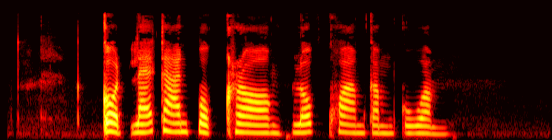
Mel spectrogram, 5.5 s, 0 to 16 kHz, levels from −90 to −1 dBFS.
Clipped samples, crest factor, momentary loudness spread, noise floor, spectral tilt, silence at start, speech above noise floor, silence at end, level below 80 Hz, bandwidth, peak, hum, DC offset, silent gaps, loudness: under 0.1%; 24 dB; 13 LU; -74 dBFS; -5 dB/octave; 1.05 s; 51 dB; 1.05 s; -72 dBFS; 11.5 kHz; -2 dBFS; none; under 0.1%; none; -23 LUFS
